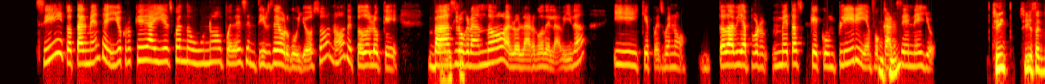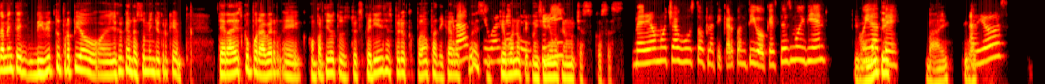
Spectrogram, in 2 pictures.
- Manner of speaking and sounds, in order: tapping
- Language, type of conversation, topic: Spanish, unstructured, ¿Cómo afecta la presión social a nuestra salud mental?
